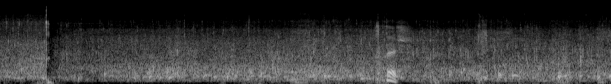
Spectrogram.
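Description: Steady rush of a fast, shallow river flowing past the wader, with a single sharp click about half a second in.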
